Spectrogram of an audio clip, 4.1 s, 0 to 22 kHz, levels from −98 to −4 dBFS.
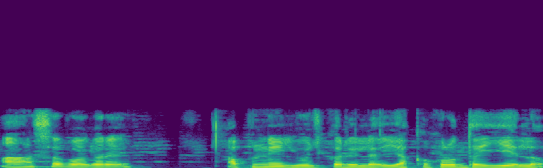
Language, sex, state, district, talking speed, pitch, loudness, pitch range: Maithili, male, Bihar, Madhepura, 130 wpm, 165 Hz, -16 LUFS, 160-180 Hz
